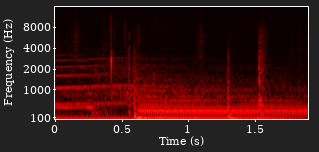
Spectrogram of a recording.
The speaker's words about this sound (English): he want snacking and then meow meow meow meow and I give him snacking so he eat the snacking he so love the snacking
